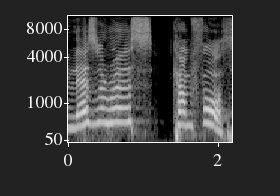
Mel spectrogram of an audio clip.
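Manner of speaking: restrained authoritative shout. Acting out a command shouted into a tomb: retelling a shout. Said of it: "He shouted that".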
